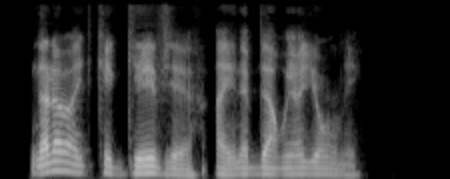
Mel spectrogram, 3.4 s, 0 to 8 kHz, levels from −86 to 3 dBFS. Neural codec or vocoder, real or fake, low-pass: codec, 16 kHz, 1.1 kbps, Voila-Tokenizer; fake; 7.2 kHz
